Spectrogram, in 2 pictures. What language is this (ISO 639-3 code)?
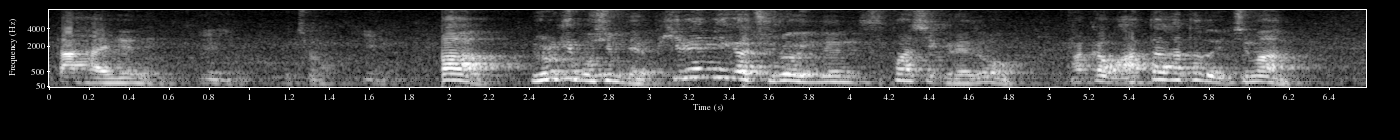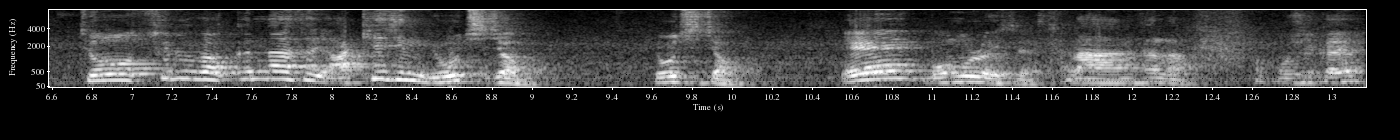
kor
